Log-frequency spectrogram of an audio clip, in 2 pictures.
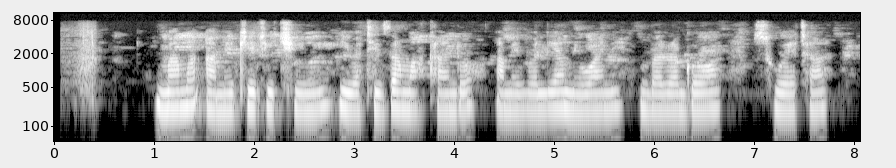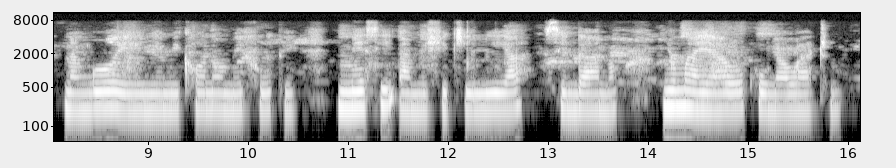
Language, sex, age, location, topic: Swahili, female, 18-24, Mombasa, health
